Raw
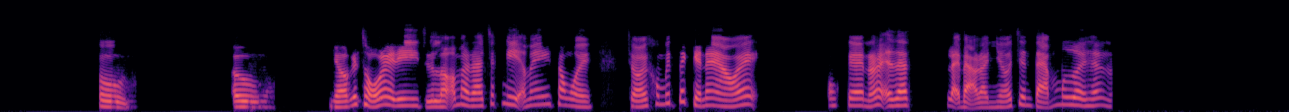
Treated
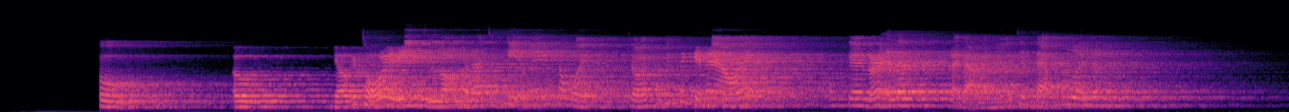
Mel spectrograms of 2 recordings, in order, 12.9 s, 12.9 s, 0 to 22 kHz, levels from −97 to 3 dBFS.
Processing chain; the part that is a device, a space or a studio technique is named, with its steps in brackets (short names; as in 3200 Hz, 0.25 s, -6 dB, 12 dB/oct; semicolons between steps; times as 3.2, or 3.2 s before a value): tunnel (flutter echo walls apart 7 m, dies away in 0.23 s; reverb RT60 3.2 s, pre-delay 32 ms, DRR -1.5 dB); gain -2 dB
